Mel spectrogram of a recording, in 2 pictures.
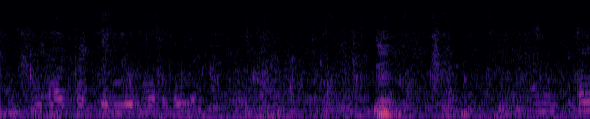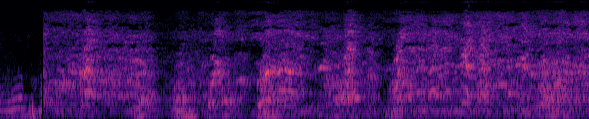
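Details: Piglet at feeding time on a pig farm, with a human voice talking at first, then a sudden loud run of harsh, noisy squeals and grunts packed closely together for the last half.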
